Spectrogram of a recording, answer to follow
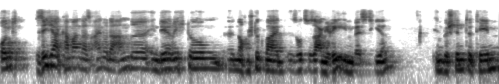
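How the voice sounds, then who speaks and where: With a normal speaking voice, a man talks at medium pitch and a moderate pace, his pitch varying in an ordinary way. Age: 50s. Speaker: club presidential candidate, businessman. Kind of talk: podcast interview.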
